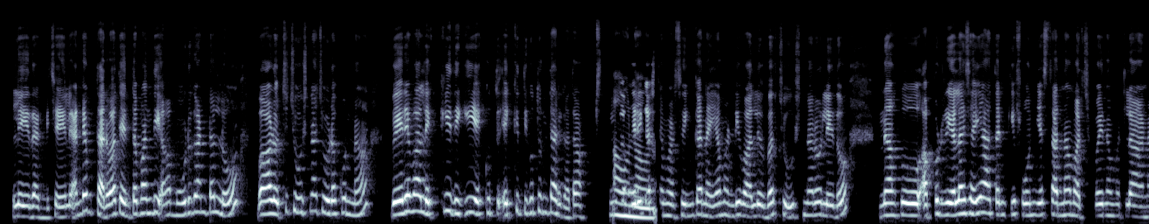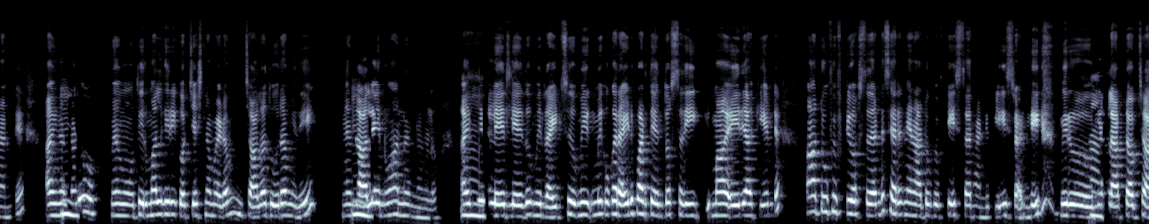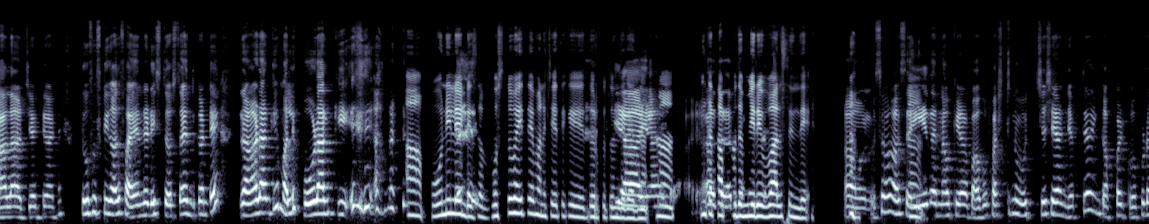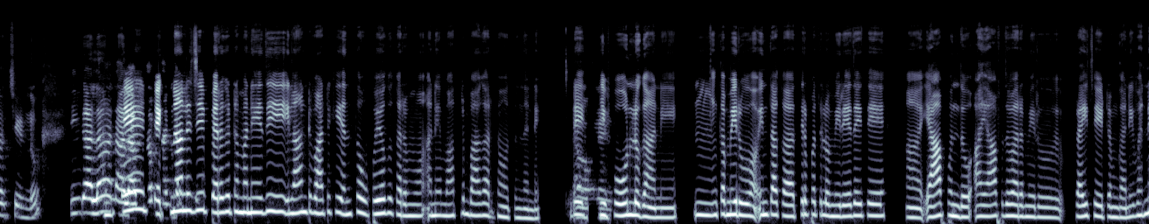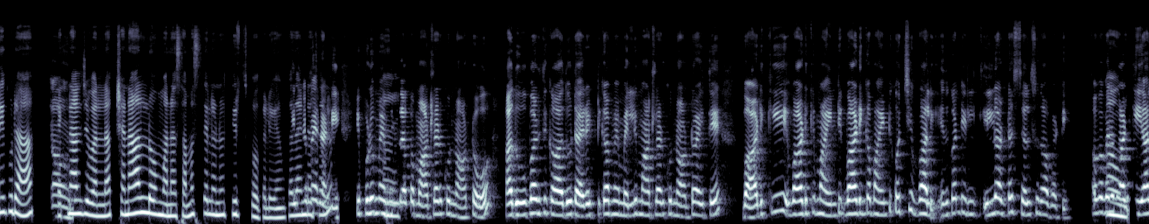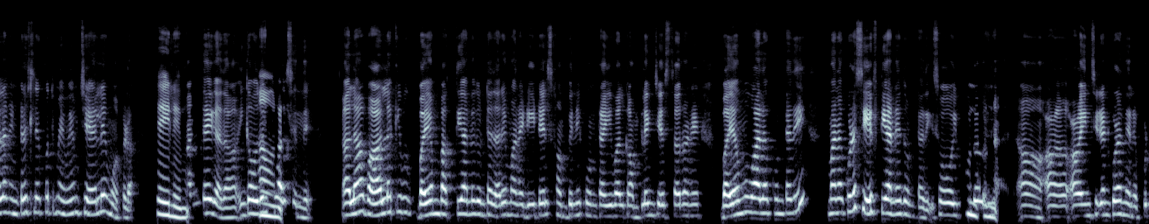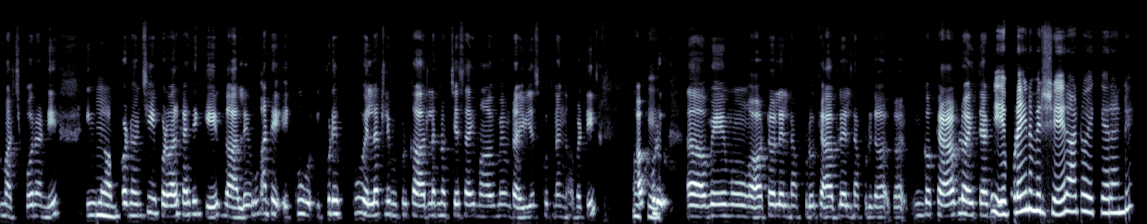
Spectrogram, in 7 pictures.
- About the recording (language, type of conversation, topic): Telugu, podcast, టాక్సీ లేదా ఆటో డ్రైవర్‌తో మీకు ఏమైనా సమస్య ఎదురయ్యిందా?
- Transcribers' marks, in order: lip smack; in English: "కస్టమర్స్"; in English: "రియలైజ్"; in English: "రైడ్స్"; in English: "రైడ్"; in English: "టు ఫిఫ్టీ"; in English: "టు ఫిఫ్టీ"; in English: "లాప్‌టాప్"; in English: "అర్జెంట్"; in English: "టు ఫిఫ్టీ"; in English: "ఫైవ్ హండ్రెడ్"; laughing while speaking: "అన్నట్టు"; in English: "సో"; other background noise; in English: "ఫస్ట్"; in English: "లాప్‌టాప్"; in English: "టెక్నాలజీ"; tongue click; in English: "యాప్"; in English: "యాప్"; in English: "ట్రై"; in English: "టెక్నాలజీ"; in English: "ఉబర్‌ది"; in English: "డైరెక్ట్‌గా"; in English: "అడ్రెస్"; in English: "ఇంట్రెస్ట్"; in English: "డీటెయిల్స్ కంపెనీ‌కి"; in English: "కంప్లెయింట్"; in English: "సేఫ్టీ"; in English: "సో"; in English: "ఇన్సిడెంట్"; in English: "డ్రైవ్"; in English: "కాబ్‌లో"; in English: "కాబ్‌లో"; in English: "షేర్ ఆటో"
